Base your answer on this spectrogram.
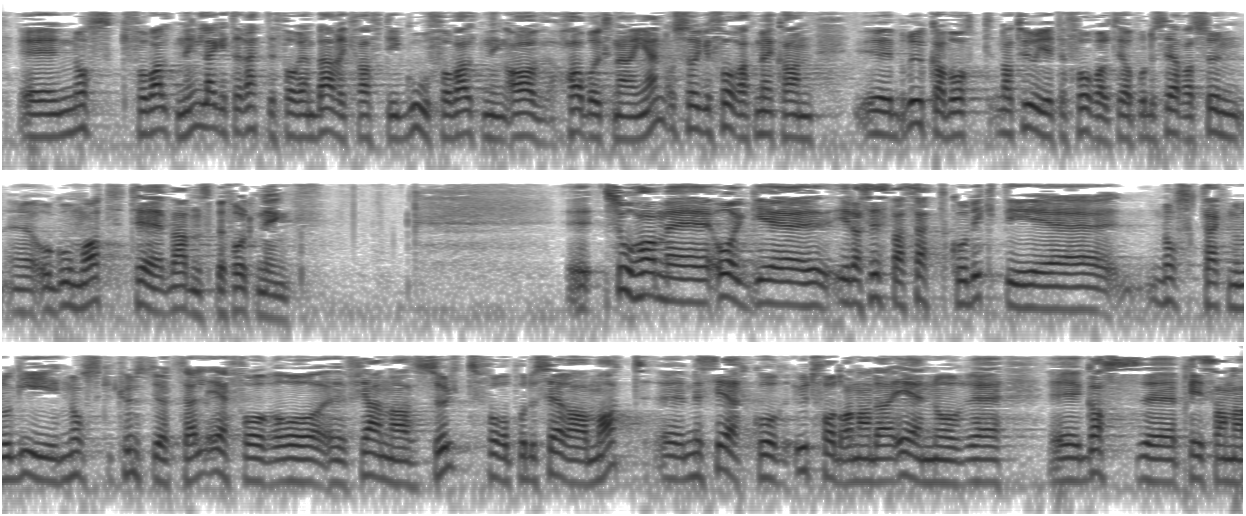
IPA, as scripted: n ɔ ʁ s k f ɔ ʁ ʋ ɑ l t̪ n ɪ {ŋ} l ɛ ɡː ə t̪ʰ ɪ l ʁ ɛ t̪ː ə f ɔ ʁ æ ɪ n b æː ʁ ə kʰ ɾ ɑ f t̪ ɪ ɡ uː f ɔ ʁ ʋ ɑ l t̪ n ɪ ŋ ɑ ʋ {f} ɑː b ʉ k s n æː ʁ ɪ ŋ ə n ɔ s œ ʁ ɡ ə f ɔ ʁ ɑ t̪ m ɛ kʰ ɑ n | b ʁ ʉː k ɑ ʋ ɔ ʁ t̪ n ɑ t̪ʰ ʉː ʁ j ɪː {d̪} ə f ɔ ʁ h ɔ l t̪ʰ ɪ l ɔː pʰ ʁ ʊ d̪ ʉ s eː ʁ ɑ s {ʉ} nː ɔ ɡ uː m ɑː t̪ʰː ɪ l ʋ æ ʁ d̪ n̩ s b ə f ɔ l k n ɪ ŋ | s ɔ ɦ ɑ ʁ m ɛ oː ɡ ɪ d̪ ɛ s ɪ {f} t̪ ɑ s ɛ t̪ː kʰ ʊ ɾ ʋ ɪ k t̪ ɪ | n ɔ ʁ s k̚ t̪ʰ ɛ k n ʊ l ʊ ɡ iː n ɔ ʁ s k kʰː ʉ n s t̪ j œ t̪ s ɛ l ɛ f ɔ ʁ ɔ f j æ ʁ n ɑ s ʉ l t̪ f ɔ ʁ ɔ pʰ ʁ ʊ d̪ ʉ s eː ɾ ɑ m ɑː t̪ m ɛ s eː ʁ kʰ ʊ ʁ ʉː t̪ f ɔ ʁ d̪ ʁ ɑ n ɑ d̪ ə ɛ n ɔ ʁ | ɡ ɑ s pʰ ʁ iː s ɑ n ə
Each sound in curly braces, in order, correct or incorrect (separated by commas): correct, incorrect, incorrect, correct, incorrect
